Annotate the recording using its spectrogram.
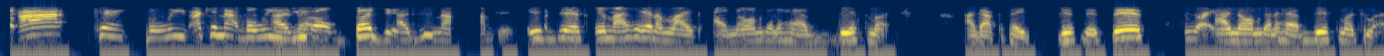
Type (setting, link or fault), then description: link, phone line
